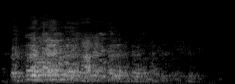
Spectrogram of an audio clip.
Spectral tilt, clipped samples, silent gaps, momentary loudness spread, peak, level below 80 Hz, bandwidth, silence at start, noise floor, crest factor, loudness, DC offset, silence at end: -4 dB/octave; under 0.1%; none; 19 LU; -12 dBFS; -70 dBFS; 16 kHz; 0.1 s; -59 dBFS; 20 dB; -31 LUFS; under 0.1%; 0.4 s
